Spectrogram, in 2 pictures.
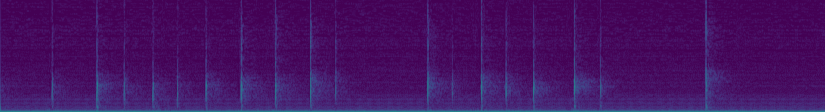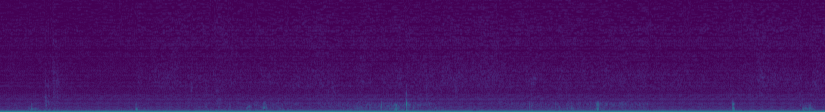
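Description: Chalk writing on a blackboard: a quick run of sharp taps and short scratches for about the first five seconds, then scattered softer clicks, with faint eraser wiping on the board near the end. A steady electrical mains hum runs underneath throughout.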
